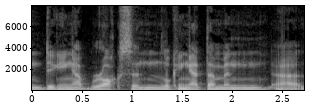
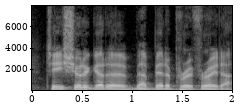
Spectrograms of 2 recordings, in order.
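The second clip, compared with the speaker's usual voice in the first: ordinary talk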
